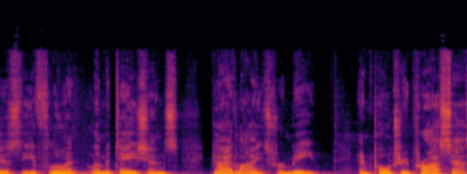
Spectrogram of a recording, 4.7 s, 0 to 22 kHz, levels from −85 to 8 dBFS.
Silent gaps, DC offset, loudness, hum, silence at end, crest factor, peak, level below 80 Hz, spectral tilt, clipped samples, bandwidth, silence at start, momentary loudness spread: none; under 0.1%; -20 LUFS; none; 0 s; 16 dB; -4 dBFS; -46 dBFS; -6 dB/octave; under 0.1%; 16 kHz; 0 s; 7 LU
